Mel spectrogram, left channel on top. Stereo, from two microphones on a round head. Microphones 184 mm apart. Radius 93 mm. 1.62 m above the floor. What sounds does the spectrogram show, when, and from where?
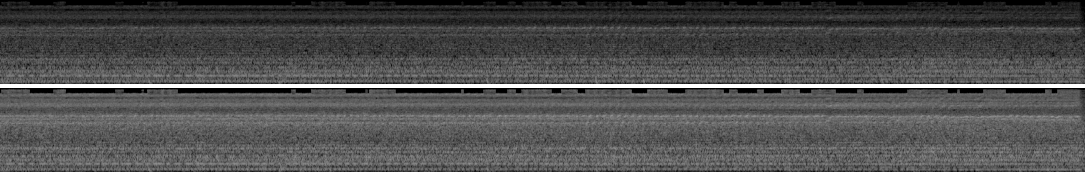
0.0 s a drone: 75° right (ahead or behind)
